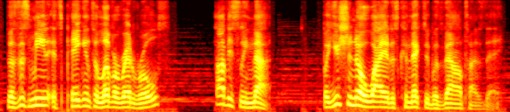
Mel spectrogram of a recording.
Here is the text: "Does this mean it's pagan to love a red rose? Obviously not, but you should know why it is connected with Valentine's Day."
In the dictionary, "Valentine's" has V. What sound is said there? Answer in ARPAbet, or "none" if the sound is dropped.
V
